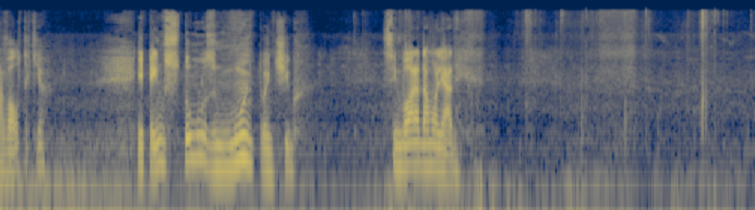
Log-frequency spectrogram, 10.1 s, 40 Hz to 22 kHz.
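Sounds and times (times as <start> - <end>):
footsteps on tiled paving: 6.8 - 10.0.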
